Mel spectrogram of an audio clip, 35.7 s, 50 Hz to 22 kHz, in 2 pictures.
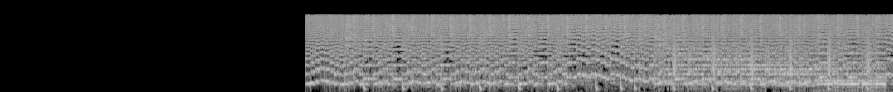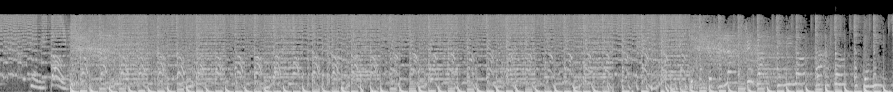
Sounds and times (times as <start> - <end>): Pop music: 6.1 - 35.7.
